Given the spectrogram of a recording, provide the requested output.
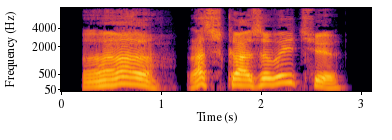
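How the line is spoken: Disbelieving drawl. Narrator (Russian): недоверчиво протянул Морган

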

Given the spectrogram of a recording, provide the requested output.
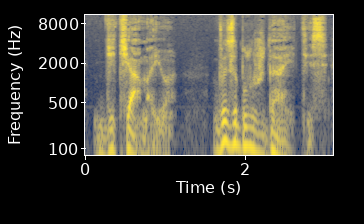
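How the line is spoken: Soft, gentle. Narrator (Russian): мягко произнес Дю Барнсток

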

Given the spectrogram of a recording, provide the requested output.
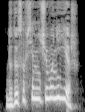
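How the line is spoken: Sudden exclamation. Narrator (Russian): внезапно воскликнула она

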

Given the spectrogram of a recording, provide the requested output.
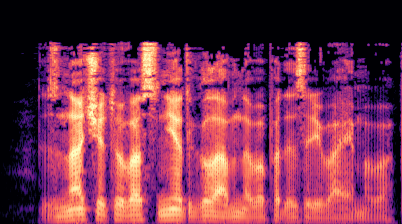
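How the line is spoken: Mutter. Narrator (Russian): пробормотал он

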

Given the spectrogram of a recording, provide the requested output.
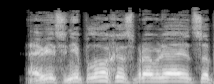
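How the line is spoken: Shout. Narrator (Russian): прокричал Свенгл

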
